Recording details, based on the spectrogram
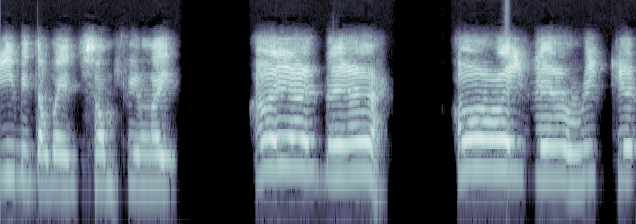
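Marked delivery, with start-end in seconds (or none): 1.9-4.8 put-on Bristol accent voice. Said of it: "I'll do the Bristol voice".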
